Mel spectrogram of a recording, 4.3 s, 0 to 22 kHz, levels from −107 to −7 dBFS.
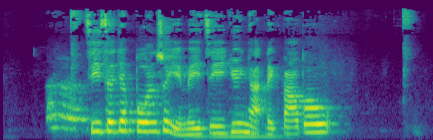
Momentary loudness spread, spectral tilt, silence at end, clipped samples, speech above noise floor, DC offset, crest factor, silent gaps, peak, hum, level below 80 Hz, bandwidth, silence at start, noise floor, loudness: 18 LU; -3.5 dB/octave; 0.2 s; under 0.1%; 58 dB; under 0.1%; 18 dB; none; -2 dBFS; none; -70 dBFS; 16.5 kHz; 0.45 s; -75 dBFS; -18 LUFS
